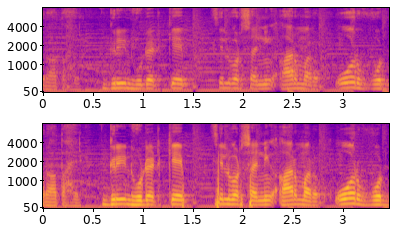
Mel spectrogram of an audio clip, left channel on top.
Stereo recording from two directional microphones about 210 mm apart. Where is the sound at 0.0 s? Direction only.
35° right (ahead or behind).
